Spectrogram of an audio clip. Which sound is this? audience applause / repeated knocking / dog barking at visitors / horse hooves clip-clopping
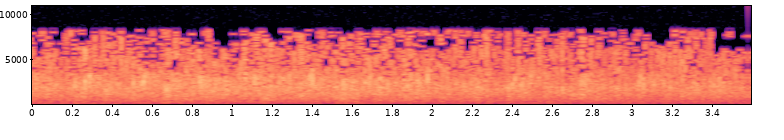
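audience applause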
